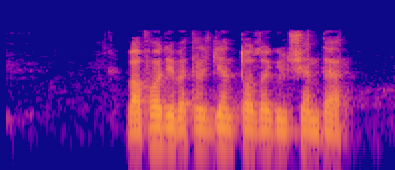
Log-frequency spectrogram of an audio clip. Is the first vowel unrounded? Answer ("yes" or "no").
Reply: yes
